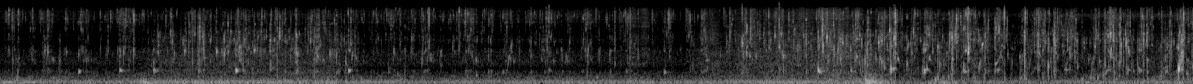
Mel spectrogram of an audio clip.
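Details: Water trickling and splashing steadily from an outdoor faucet, with a low hum underneath; no animal voice is heard.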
